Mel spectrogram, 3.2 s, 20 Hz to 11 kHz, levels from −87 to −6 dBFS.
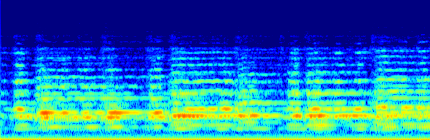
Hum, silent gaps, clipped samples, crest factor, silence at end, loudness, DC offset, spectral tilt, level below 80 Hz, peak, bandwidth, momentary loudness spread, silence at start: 60 Hz at -50 dBFS; none; under 0.1%; 14 dB; 0 s; -30 LUFS; 3%; -8 dB/octave; -48 dBFS; -14 dBFS; 4.9 kHz; 4 LU; 0 s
